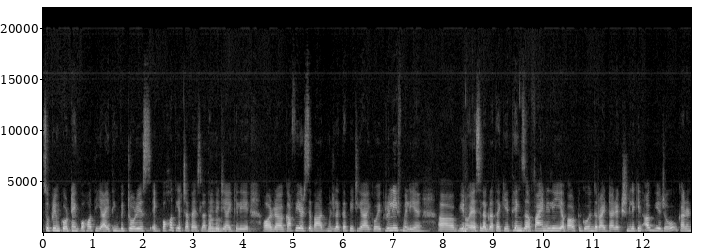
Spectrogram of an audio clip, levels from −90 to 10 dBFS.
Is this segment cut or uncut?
uncut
